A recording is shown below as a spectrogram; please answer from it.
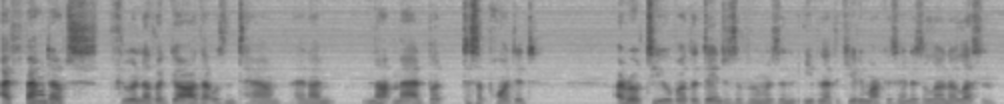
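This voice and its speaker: A man's voice: medium pitch, expressive, brisk, pushed and bright, a little hiss or hum, rough recording. A man voicing a polite young female pony student reading out a letter, earnest and disappointed.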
